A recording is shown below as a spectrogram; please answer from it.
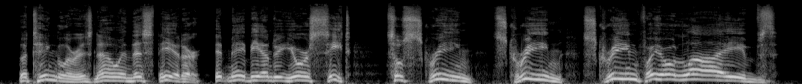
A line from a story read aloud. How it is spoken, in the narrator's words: a narrator on the soundtrack cried out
